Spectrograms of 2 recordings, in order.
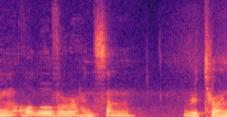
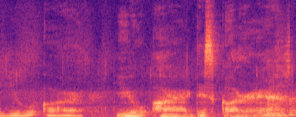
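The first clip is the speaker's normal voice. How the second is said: hammed-up imp whisper; 5 dB quieter, slower than usual. Imp whispering a third time, playfully drawn out. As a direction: draw it out spookily into the ear. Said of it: "I whispered".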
